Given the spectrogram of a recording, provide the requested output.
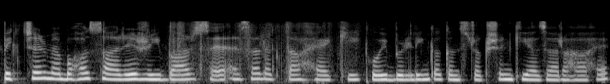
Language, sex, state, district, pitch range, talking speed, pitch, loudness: Hindi, female, Himachal Pradesh, Shimla, 215-245 Hz, 175 wpm, 225 Hz, -16 LUFS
